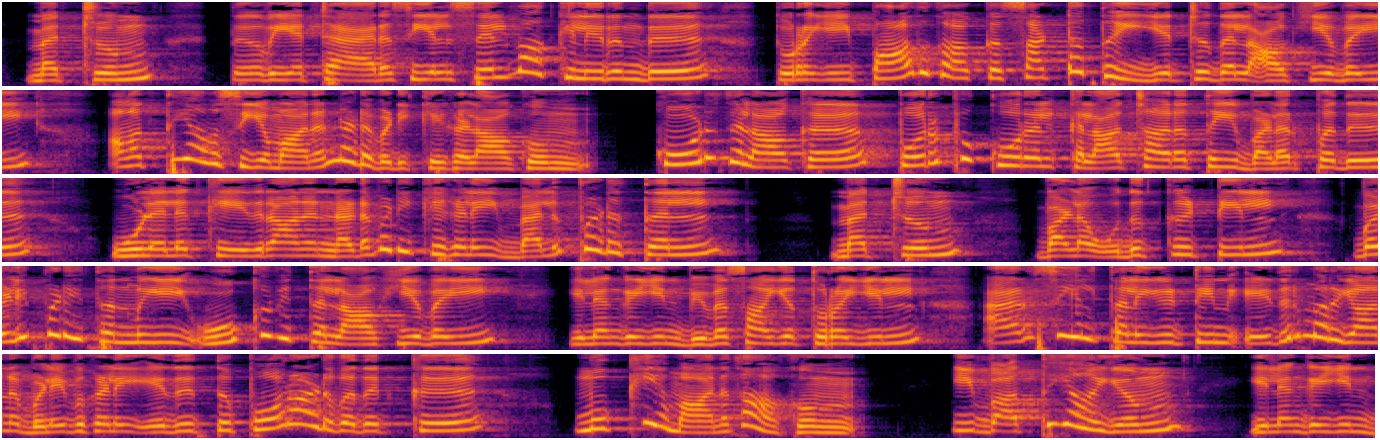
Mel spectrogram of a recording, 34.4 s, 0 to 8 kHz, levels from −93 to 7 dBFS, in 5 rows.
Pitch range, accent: 235-325 Hz, native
